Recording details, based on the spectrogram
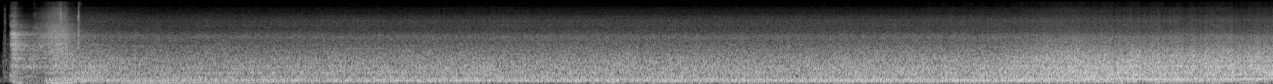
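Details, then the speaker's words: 1985 Chevrolet Monte Carlo SS with cat-back dual exhaust and 200-4R automatic: engine catches after a short crank and settles into a steady, even idle with a deep exhaust note, no knocks or misses; normal start and idle. "What we're going to do now is drop down, fire the engine up so you can hear it run."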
